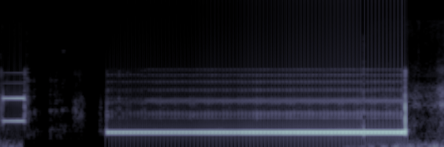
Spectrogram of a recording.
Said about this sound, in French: Et comme par hasard, mon père n'a pas décroché son appel. Elle a essayé deux, trois, quatre fois, mais rien.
